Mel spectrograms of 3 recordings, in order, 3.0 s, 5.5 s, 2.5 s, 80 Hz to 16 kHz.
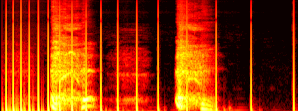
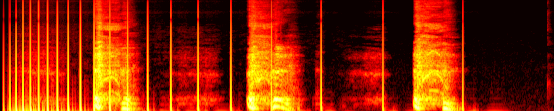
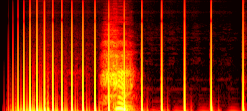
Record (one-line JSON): {"cough_length": "3.0 s", "cough_amplitude": 32768, "cough_signal_mean_std_ratio": 0.51, "three_cough_length": "5.5 s", "three_cough_amplitude": 32768, "three_cough_signal_mean_std_ratio": 0.43, "exhalation_length": "2.5 s", "exhalation_amplitude": 32768, "exhalation_signal_mean_std_ratio": 0.46, "survey_phase": "beta (2021-08-13 to 2022-03-07)", "age": "65+", "gender": "Male", "wearing_mask": "No", "symptom_change_to_sense_of_smell_or_taste": true, "symptom_onset": "3 days", "smoker_status": "Never smoked", "respiratory_condition_asthma": false, "respiratory_condition_other": false, "recruitment_source": "Test and Trace", "submission_delay": "2 days", "covid_test_result": "Negative", "covid_test_method": "RT-qPCR"}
